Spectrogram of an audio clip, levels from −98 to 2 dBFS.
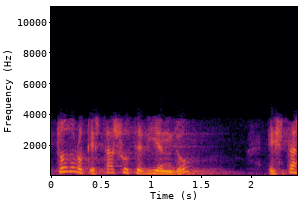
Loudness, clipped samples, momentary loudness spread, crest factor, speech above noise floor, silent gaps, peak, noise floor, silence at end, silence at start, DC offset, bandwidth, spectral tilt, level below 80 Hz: -28 LUFS; under 0.1%; 13 LU; 16 dB; 30 dB; none; -12 dBFS; -57 dBFS; 0 s; 0.05 s; under 0.1%; 4 kHz; -10.5 dB/octave; -64 dBFS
